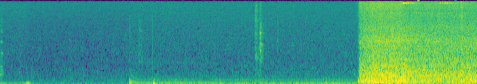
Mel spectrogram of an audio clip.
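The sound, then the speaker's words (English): A quiet city street corner with a low hum and a few faint ticks, a steady engine drone rising in the middle, then a loud rushing roar of passing traffic filling the final seconds. “Yeah, this is only a minute of traffic.”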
